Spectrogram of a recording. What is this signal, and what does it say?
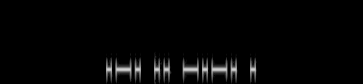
Morse code, heard as a keyed tone, about 25 wpm, 700 Hz. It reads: RICE
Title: Four Letter Words - 25wpm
